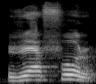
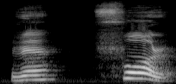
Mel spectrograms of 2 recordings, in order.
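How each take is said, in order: First: Said in the usual way. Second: refer slowly as short रे, pause, strong long फर; stress on last syllable. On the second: Shown as a demonstration. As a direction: break refer in two and lean on फर. (Refer में रुककर फर पर ज़ोर) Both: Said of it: "stress हमारा last वाले syllable पे हो".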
